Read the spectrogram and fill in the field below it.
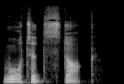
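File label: "watered stock", British English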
